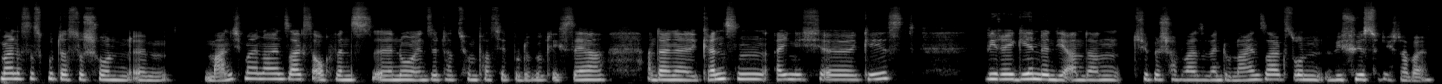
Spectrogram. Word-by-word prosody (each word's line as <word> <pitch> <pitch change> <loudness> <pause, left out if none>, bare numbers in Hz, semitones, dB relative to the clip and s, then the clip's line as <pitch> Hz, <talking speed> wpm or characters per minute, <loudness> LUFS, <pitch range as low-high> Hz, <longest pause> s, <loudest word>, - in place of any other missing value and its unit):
meine, 260 0 +5
es 250 - -9
ist 250 0 -5
gut, 260 -3 -2
dass 225 -2 +2
du 235 - -1
schon, 210 -3 0
ähm, 190 +2 -5 0.3
manchmal 260 +4 -2
„Nein“ 250 -1 +1
sagst, 235 -1 +1
auch 215 - -2
wenn's, 210 0 0
äh, 205 - 0
nur 210 0 +3
in 200 0 -2
Situationen 215 0 -4
passiert, 210 0 -8
wo - - -6
du 95 +1 -7
wirklich 105 +1 -6
sehr 210 0 +1 0.4
an 220 -4 -2
deine 210 -2 +3
Grenzen 245 +2 +3
eigentlich, 230 +1 0
äh, 220 -1 0
gehst. 240 +5 -2 0.7
Wie 250 0 +5
reagieren 240 0 +6
denn 225 -2 +6
die 210 - 0
anderen 205 0 -2
typischerweise, 210 -3 -4
wenn 200 0 -2
du 210 -2 -8
„Nein“ 195 +3 -2
sagst? 230 -1 -1
Und 215 -1 +1
wie 210 +1 -1
fühlst 225 +1 +2
du 220 - -19
dich 215 -5 -11
dabei? 185 0 -6
215 Hz, 185 wpm, -24 LUFS, 205-235 Hz, 0.7 s, reagieren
